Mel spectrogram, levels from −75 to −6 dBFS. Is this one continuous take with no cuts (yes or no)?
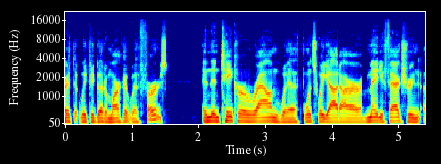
yes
